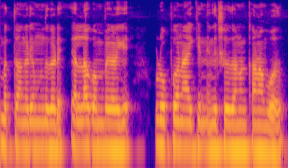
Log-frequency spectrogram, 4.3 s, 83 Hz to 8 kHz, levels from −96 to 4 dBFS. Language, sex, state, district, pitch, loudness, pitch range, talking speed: Kannada, male, Karnataka, Koppal, 140 Hz, -16 LUFS, 140-145 Hz, 125 wpm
